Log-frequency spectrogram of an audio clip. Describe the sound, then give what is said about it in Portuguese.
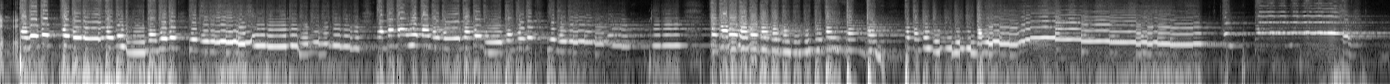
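A transverse flute plays a wavering melody, with breathy sustained notes and pitch slides, a brief pause near the middle, then more phrases ending on high held tones. “Flauta transversal o nome disso, hein,”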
